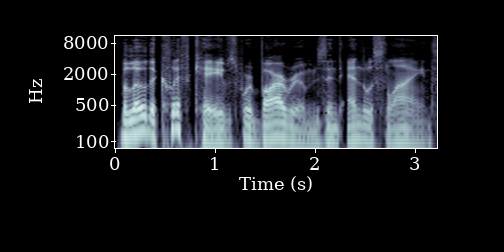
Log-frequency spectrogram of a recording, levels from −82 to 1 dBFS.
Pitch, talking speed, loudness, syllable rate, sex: 100 Hz, 185 wpm, -19 LUFS, 4.9 syllables/s, male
